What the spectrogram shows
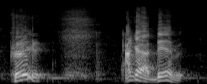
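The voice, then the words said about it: Imitates another person's voice. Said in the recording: “Impersonation of Micah”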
